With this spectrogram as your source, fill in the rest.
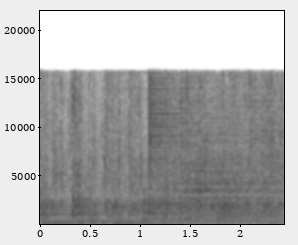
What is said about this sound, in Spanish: Regálale un fuerte aplauso al Dios Todopoderoso.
